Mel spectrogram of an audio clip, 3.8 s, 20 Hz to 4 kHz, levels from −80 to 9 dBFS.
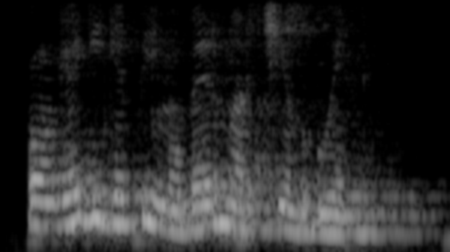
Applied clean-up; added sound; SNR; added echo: none; none; none; reverberation time 1.7 s.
